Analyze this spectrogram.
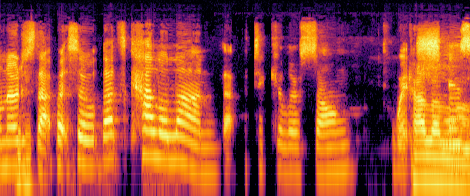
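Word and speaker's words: Calon Lân: n l a n how do you say that Kina oh can you spell that again c a l o n i a an I believe oh kalalan so that kalalan that is actually a Welsh because my my mother's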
